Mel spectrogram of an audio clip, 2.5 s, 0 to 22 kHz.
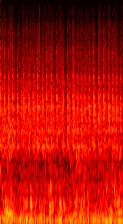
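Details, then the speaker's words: Cheap Mercedes ML63 that sat about three months, jump-started: heavy steady knock in time with idle, deep in the block; previous owner said the engine was blown; bottom end knock, rod bearing damage suspected. "that sounds healthy I sound like bottom in but well the the previous owner telling us that add a blo engine might be right so take a listen to this knock"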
